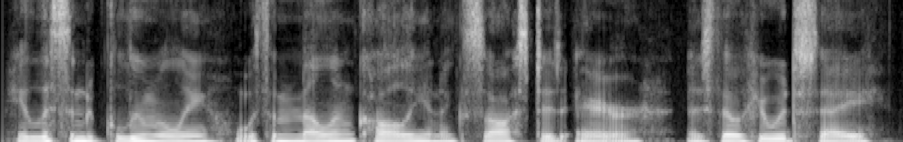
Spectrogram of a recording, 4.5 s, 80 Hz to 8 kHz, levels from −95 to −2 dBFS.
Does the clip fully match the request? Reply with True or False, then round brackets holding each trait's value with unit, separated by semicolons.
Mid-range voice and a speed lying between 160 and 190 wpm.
True (175 Hz; 185 wpm)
